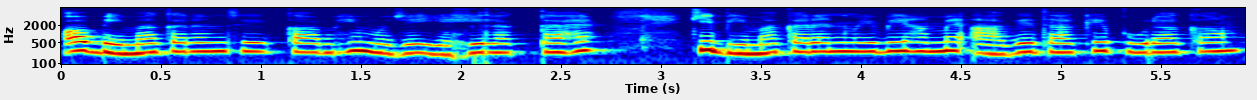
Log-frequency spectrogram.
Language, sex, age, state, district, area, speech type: Hindi, female, 45-60, Madhya Pradesh, Bhopal, urban, spontaneous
